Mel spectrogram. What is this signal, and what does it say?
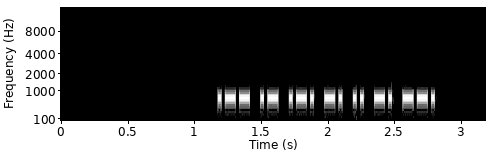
Morse code, heard as a keyed tone, about 46 wpm, 700 Hz. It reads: WARNING
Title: Seven Letter Words - 45wpm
